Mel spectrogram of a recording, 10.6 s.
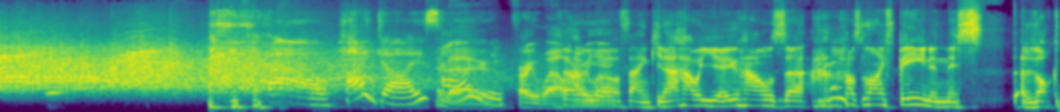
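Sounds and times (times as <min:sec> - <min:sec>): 
audience applause welcoming a guest onto a motorsport talk show: 0:00.0 - 0:06.3
laughter: 0:02.0 - 0:06.2, 0:07.1 - 0:08.9
speech: 0:02.3 - 0:10.6.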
